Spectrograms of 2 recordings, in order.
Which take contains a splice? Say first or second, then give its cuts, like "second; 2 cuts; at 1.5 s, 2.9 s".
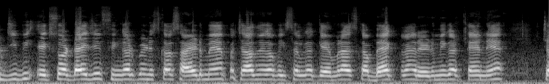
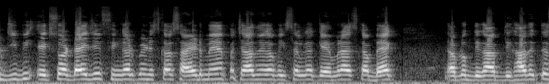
first; 1 cut; at 4.1 s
